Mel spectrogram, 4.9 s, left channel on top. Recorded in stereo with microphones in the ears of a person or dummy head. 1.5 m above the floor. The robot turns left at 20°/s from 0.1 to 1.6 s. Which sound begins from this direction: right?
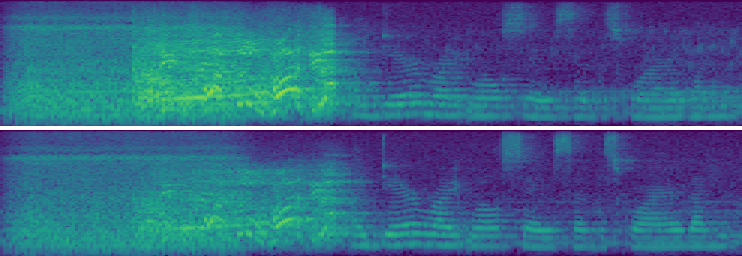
A woman speaking, at 2.3 s.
